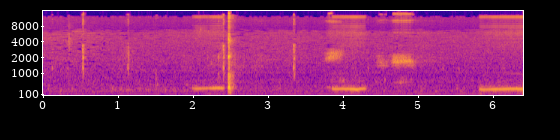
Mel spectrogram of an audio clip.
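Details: Soft, whining, slightly distorted snoring recurring about every two seconds over a quiet room with faint clicks: a sleeping cat snoring.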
